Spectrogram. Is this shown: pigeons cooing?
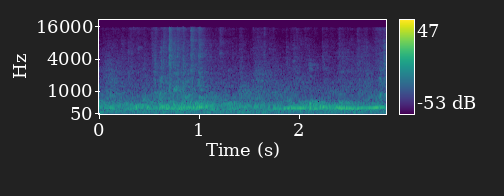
yes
